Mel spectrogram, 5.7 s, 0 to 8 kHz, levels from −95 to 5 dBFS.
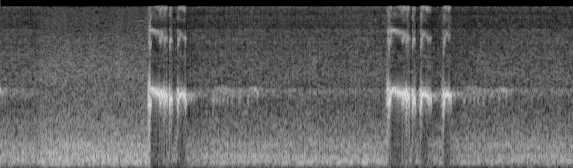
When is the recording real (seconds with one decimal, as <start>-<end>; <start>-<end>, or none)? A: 0.4-1.5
